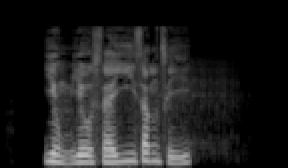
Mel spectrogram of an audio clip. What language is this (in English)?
Cantonese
